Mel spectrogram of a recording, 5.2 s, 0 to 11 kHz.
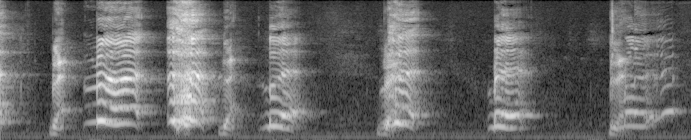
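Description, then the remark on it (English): A voice gives a slight cough that turns into a fit of loud, retching "bleh" noises, about half a dozen voiced bursts in an uneven rhythm over a low steady hum, presented as a symptom of a highly contagious virus. “As you can hear, BL3H starts as a slight cough and soon turns into a fit of blez.”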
